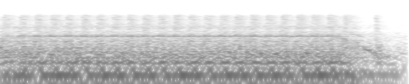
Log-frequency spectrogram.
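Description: A sewing machine stitches steadily along a quilt seam for nearly two seconds, its close, even mechanical whir and rapid needle rhythm holding constant before slowing to a stop at the end.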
